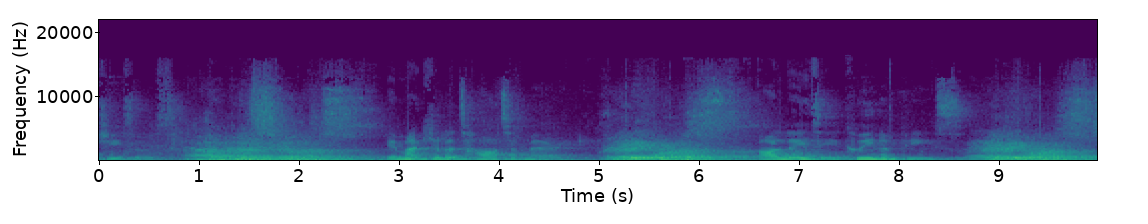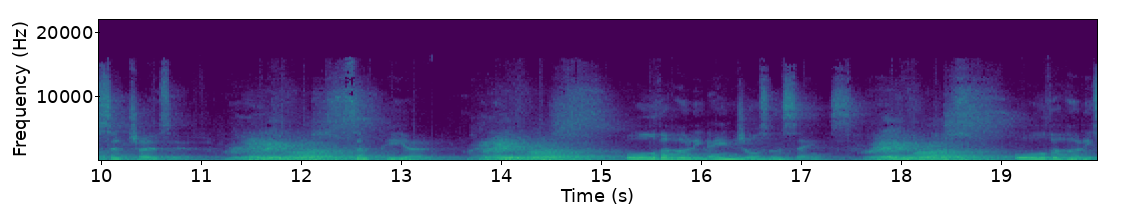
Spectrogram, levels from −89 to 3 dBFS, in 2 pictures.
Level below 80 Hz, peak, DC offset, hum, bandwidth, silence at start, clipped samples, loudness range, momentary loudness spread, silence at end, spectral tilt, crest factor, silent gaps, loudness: -62 dBFS; -18 dBFS; under 0.1%; none; 16 kHz; 0 s; under 0.1%; 2 LU; 14 LU; 0 s; -5.5 dB/octave; 18 dB; none; -35 LUFS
